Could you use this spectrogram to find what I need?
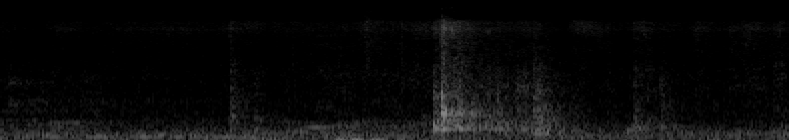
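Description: Cloth rustles and thumps as a child crawls.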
